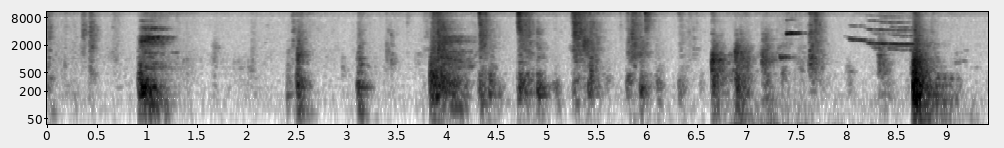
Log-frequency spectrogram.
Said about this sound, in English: So I'm just going to go make sure and double check, make sure all my doors are all secured tight. It'll only take 2 seconds.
